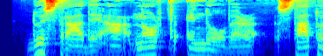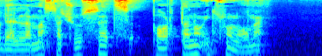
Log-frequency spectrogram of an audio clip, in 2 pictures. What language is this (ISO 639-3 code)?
ita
